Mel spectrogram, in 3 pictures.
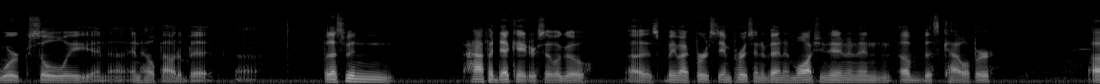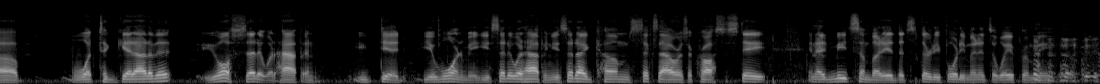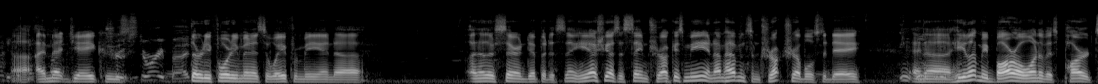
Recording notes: IN PERSON ROUND TABLE AT THRIVALIST FAIR. This is the recording of the Workshop Get together at the Thrivalist Fair in Addy WA.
